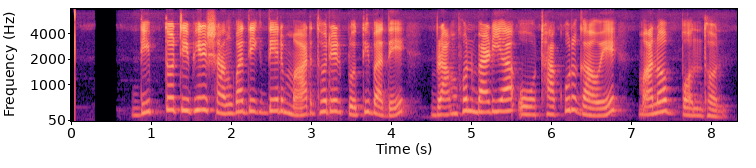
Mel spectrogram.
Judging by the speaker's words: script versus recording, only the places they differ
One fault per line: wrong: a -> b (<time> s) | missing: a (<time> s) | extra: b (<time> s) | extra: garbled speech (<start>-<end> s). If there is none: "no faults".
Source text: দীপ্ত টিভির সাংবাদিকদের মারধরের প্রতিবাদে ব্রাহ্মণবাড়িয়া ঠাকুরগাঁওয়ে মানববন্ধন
extra: ও (5.6 s)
